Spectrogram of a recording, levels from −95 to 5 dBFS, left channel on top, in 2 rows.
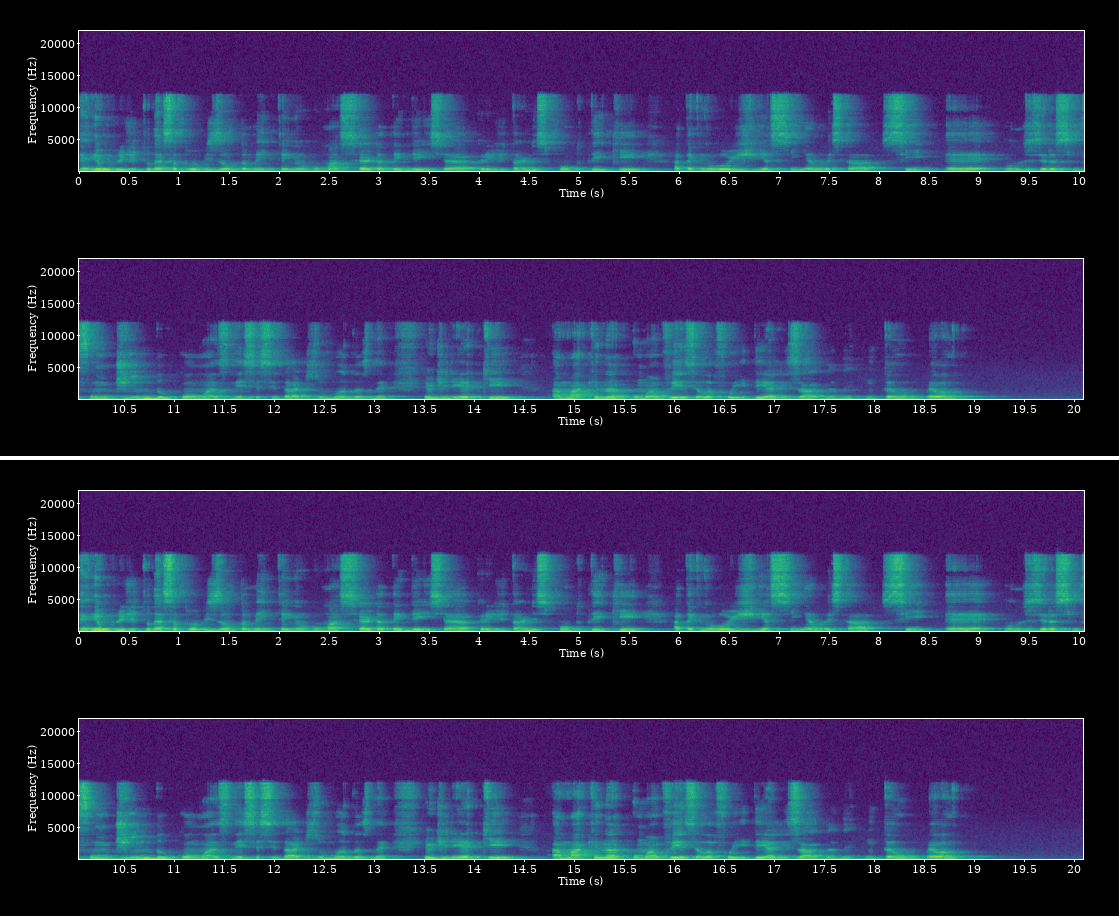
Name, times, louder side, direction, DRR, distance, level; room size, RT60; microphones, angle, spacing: voice 1, 0.0-14.5 14.8-18.8, right 1 dB, 35° right, 2 dB, 0.8 m, -21 dB
20.0 x 7.6 x 5.8 m, 0.82 s
head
